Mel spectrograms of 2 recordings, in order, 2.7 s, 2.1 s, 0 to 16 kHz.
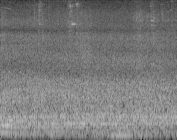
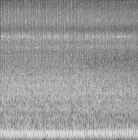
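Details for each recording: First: Pontiac Grand Prix petrol engine idling evenly after reassembly of injectors, fuel rails and MAP; sounds more stable with no vacuum-leak hiss; started from cold, so needs 15–20 minutes running and coolant bleeding. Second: Grand Prix after a coolant system flush, running 20–30 minutes at idle with fans not yet on: smooth, steady low idle with an even beat, no stumbles or hesitation.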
